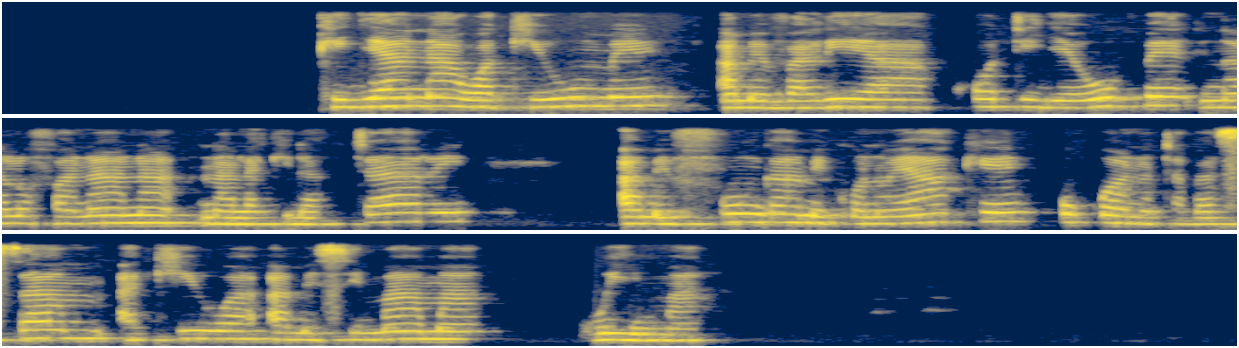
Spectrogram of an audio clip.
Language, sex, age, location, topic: Swahili, female, 25-35, Dar es Salaam, health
